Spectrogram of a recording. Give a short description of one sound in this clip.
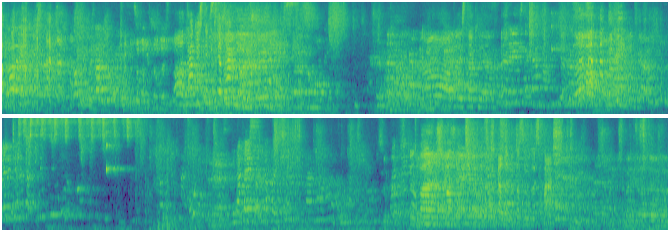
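A crowd of adults and children chatter in a large echoing church.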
